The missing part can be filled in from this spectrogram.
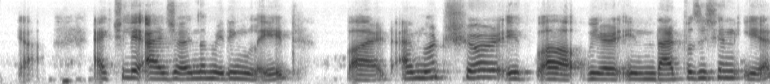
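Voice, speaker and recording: A woman with a non-native accent, speaking at a moderate pace with fairly even intonation. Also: fairly high pitch for a woman. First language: not English. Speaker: student. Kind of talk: question in class. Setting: video call.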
